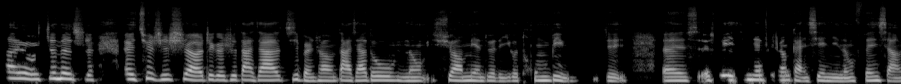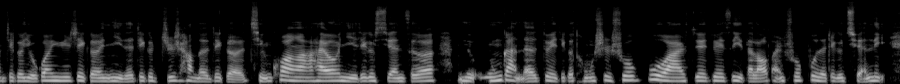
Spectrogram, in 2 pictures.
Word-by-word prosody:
哎 290 - +1
哟， 275 - +3 0.2
真 265 +2 +5
的 255 -2 +6
是， 220 -1 -6 0.3
诶， 240 0 +3
确 255 +5 -1
实 225 0 0
是 230 +3 -1
啊， 195 -2 +4
这 220 - -2
个 205 -1 0
是 205 +2 -1
大 205 -1 0
家 195 0 +3
基 200 +4 -4
本 175 -4 -1
上 175 -1 0
大 185 0 +1
家 180 0 +2
都 190 -1 +1
能 170 -1 -1
需 195 +2 -5
要 180 -2 +3
面 175 -1 +1
对 175 - -3
的 - - -5
一 155 - -5
个 170 - -3
通 185 +1 0
病。 160 -5 -1 0.3
对， 165 -2 -4 0.3
呃， 175 0 +2
所 160 - -9
所 205 +3 0
以 205 - +5
今 220 +2 +1
天 210 0 +5
非 - - -17
常 195 0 -2
感 175 -5 -2
谢 180 +3 -2
你 160 -2 0
能 150 +2 -1
分 180 +2 0
享 155 -4 -4
这 165 - -5
个 160 - -1
有 145 -3 +1
关 175 +2 +2
于 170 0 +2
这 180 +1 0
个 155 -1 -1
你 150 -1 +1
的 140 +2 -1
这 170 - -3
个 170 - -2
职 165 +4 -4
场 170 -1 -2
的 140 -1 -2
这 160 +3 -4
个 125 -5 -2
情 155 -4 -3
况 190 +1 +4
啊， 165 -1 +3
还 165 0 +3
有 170 +1 +5
你 155 -4 +2
这 155 - -2
个 170 - +1
选 150 -2 -1
择 160 +4 0 0.2
勇 160 -2 0
勇 175 +3 +3
敢 195 -2 +2
地 145 0 0
对 165 +1 -2
这 160 - -8
个 155 - -3
同 155 +1 -4
事 185 +1 -3
说 195 +3 0
“不” 225 -2 +3
啊， 160 -3 +5
对 170 0 -2
对 170 +1 -1
自 175 +4 -6
己 165 - +1
的 145 - -1
老 145 +1 +3
板 170 - -3
说 180 +1 -4
“不” 195 +2 -2
的 155 - +1
这 160 - -6
个 150 - 0
权 150 +2 -1
利。 170 - -2
175 Hz, 325 characters per minute, -25 LUFS, 160-195 Hz, 0.3 s, 的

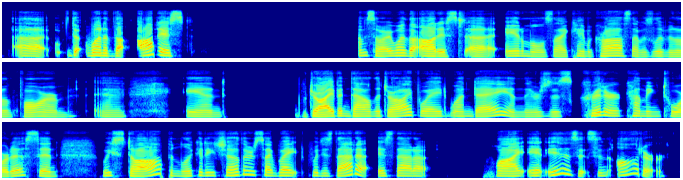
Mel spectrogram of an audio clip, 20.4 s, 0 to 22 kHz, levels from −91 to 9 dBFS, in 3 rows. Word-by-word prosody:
Uh, - - +2 0.3
d - - +3
one 205 0 +4
of 185 - 0
the 180 - +3
oddest 220 -8 +4 1.7
I'm 200 - -3
sorry, 165 -4 +1
one 195 +2 +2
of - - -5
the 185 - +4
oddest, 160 -3 +3
uh, 145 -3 +1
animals 160 -4 -2
I 150 -1 -1
came 160 +2 -6
across. 170 +3 +1
I 155 - -2
was 145 +1 -10
living 145 -3 -4
on 135 -1 -3
a - - -32
farm, 140 -1 -2 0.3
and 140 0 -9 0.6
and 140 -2 -3 0.8
driving 160 +3 +5
down 160 -1 +1
the 160 - -2
driveway 165 0 +1
one 160 0 -4
day 160 +10 +1
and 145 -2 -5
there's 145 +1 -7
this 150 0 -5
critter 190 -2 0
coming 160 -4 -4
toward 150 0 -1
us, 195 +2 -2
and 155 -3 0 0.4
we 200 - -3
stop 170 - +3
and 180 -4 -7
look 170 +5 -4
at 205 - -2
each 205 -1 -4
other 215 +7 +1
and 255 -2 -2
say, 205 - +1
"Wait, 200 0 0
what 200 -1 -5
is 185 -2 -9
that 180 +1 +4
a - - +3
is 180 0 -4
that 180 -1 +2
a - - 0 0.7
why 170 -1 +4
it 190 +1 0
is, 275 +2 0
it's - - -6
an 195 - -8
otter." 270 +10 -2
170 Hz, 185 wpm, -26 LUFS, 150-195 Hz, 1.7 s, driving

